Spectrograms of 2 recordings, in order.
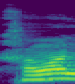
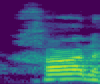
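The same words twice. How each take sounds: First: خوان said as written, khawaan, with the w sounded; spelling pronunciation. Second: خوان said as khaan, with no w; silent wao. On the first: Teacher showing how the word is written, spelling pronunciation. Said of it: "لکھا گیا". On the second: Teacher showing how the written word is read, silent wao. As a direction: drop the و from خوان, long aa after kh. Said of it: "لیکن یہ واو پڑھا نہیں گیا". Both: Shown as a demonstration.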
